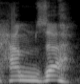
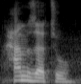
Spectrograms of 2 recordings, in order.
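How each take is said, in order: First: The word ends without the 'tu' syllable. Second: The word ends with a pronounced 'tu' syllable. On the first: It is the form used when stopping. "If you stop, you say Hamza" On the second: It is the full form used when speech continues. "It's really Hamzatu"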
